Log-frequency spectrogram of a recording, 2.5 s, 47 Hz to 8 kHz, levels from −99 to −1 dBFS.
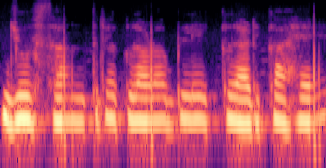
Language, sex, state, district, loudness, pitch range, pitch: Hindi, female, Bihar, Jamui, -15 LUFS, 200-210 Hz, 200 Hz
